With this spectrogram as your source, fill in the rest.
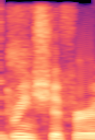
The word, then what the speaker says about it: Green Cipher: It's Green Cipher, but you guys know it was Green Schiffer is how he pronounces it.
